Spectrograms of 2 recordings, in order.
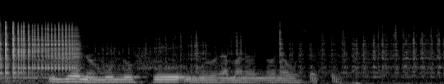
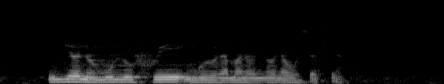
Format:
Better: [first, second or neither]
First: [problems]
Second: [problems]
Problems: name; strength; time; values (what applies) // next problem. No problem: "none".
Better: second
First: background sound (Coin (dropping)); 1 dB below the speech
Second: none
